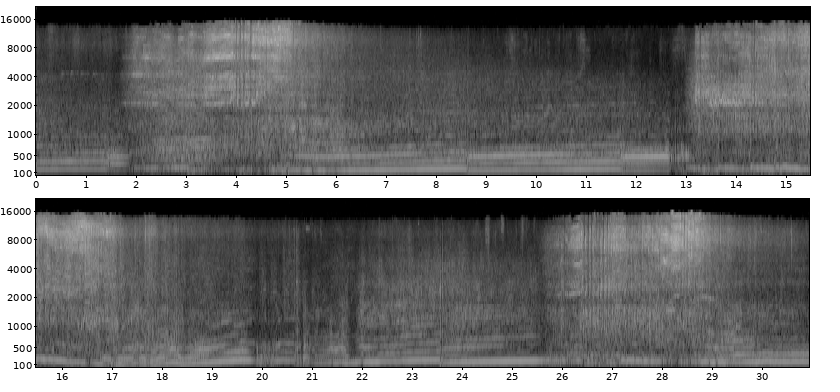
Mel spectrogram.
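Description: Rally car engine at full throttle, revs climbing with sudden drops at each upshift. In the middle the revs swing up and down again and again through braking and downshifts as the car passes. Three spells of tyre and gravel hiss come and go.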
